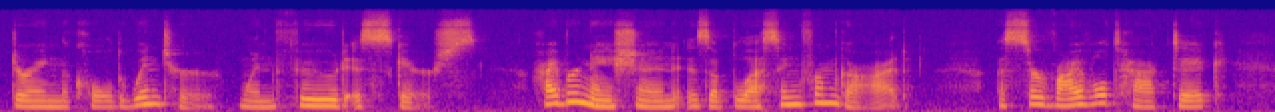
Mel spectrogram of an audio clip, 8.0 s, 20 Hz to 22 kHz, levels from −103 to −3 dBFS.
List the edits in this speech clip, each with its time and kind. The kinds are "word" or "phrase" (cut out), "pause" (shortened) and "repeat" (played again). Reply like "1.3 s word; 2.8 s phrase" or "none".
3.1 s pause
